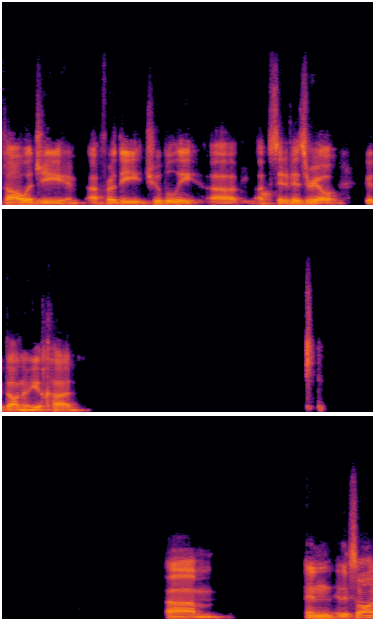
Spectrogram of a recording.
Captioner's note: Hebrew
